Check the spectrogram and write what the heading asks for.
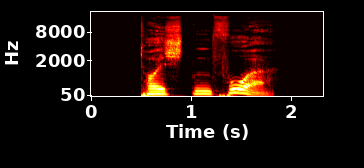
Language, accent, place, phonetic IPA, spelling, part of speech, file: German, Germany, Berlin, [ˌtɔɪ̯ʃtn̩ ˈfoːɐ̯], täuschten vor, verb, De-täuschten vor.ogg
- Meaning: inflection of vortäuschen: 1. first/third-person plural preterite 2. first/third-person plural subjunctive II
